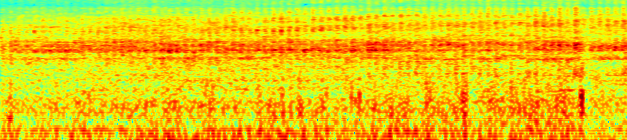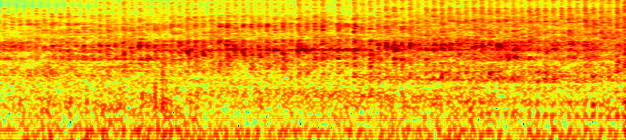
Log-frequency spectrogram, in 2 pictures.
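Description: Passenger launch engines at Sadarghat river port in Dhaka chug steadily, a dense, rattling mid-pitched drone that stays constant and fairly loud, with a bustling busy-port wash underneath.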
